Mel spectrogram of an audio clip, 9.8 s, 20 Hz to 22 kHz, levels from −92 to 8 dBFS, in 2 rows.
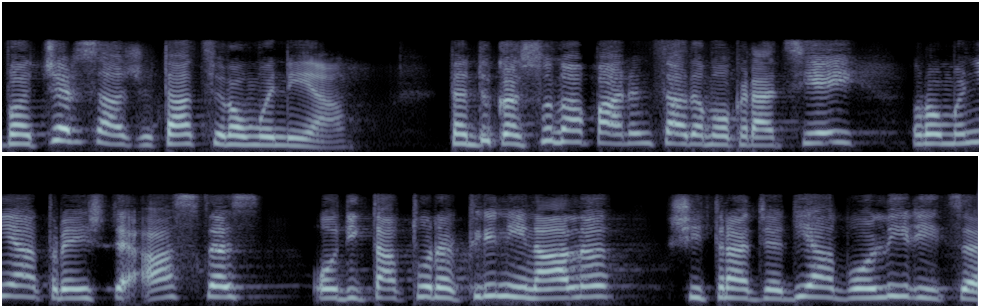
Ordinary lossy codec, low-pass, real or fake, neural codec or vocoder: none; none; fake; codec, 16 kHz, 1 kbps, X-Codec, HuBERT features, trained on balanced general audio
